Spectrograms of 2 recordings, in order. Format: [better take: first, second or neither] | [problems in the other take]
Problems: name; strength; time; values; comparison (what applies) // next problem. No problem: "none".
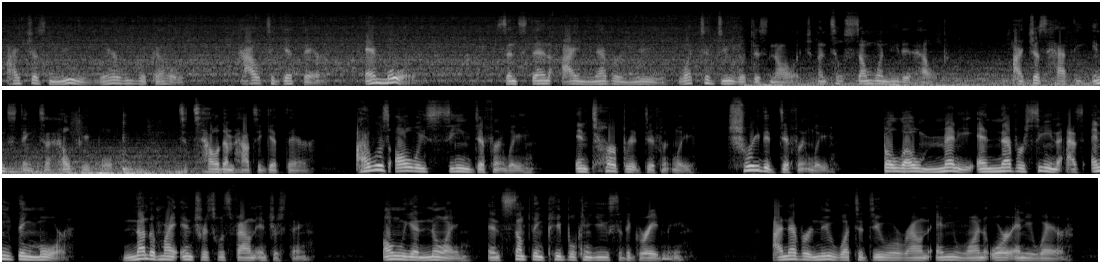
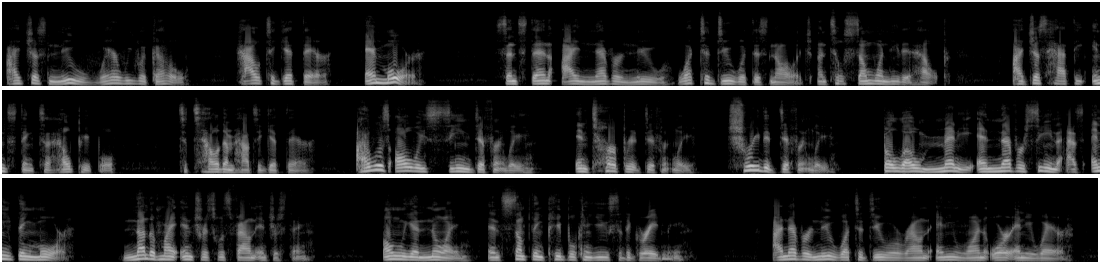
second | rain or running water; loud; until 13 s; 10 dB below the speech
